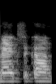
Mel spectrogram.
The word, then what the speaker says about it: Exarchon: he's a made-up word, I like to give the letter X its chance of its proper pronunciation when I can.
